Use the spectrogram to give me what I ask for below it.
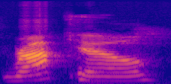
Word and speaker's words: Raquel: minutes to 30 minutes, my name is Raquel, not Rachel. A lot of people say Rachel, but it's Raquel. It's like spelled like, I guess how a lot of people spell or say Rachel, but it's pronounced Raquel, so it's Raquel.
